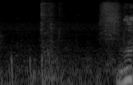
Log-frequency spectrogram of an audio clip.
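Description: A brief soft rustle about half a second in, with a few faint clicks, then a person starts speaking near the end.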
